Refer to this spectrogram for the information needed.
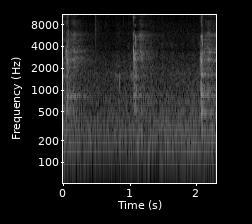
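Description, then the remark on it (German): A clock ticks softly and steadily, each click short and crisp against a quiet hiss, with a few slightly stronger ticks standing out; no one speaks. “Selbst wenn ich Batterie nehme aus meiner Uhr, dann tickt ja die Uhr weiter.”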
